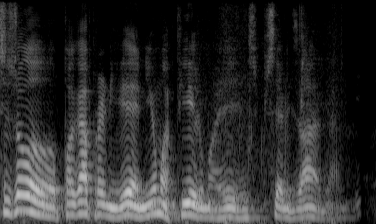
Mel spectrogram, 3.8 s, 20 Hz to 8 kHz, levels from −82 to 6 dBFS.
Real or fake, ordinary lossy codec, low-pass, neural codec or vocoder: real; none; none; none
